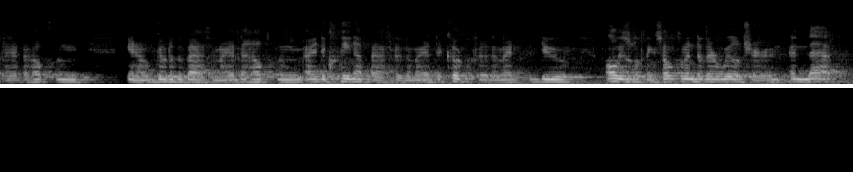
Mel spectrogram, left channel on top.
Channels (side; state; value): right; silent; 57 dB below the other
